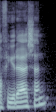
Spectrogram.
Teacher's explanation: في كلمة فراشا عندنا ترقيق الراء، وذلك لأن الراء هنا مفتوحة وجاء قبلها حرف مكسور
